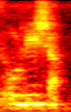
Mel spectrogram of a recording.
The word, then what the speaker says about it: Odisha: Or now the pronunciation of this Odisha is Odisha.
